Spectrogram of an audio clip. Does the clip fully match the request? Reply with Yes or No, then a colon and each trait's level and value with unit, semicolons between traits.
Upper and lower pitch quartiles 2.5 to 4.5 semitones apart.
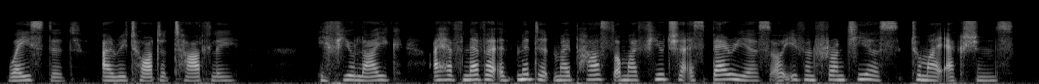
Yes: average, 2.9 semitones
